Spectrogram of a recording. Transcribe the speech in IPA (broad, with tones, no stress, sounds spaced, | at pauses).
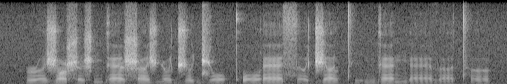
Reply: ɹ ə˨ ʒ ɔ˦ ʂ i˨ ʂ ŋ ɡ ɛː˦ ʂ ɜ˦˨ ʒ ɳ ɵ˦ d͡ʒ ɵ˦ d͡ʑ oː˦ kʼ oː˦ ɾ ɛː˦ s əː˨ d͡ʒ ɜ˦˨ l tʰ i˨ ŋ ɡ ɛː˦ ŋ ɛː˨ ð ɜ˨ tʰ əː˦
